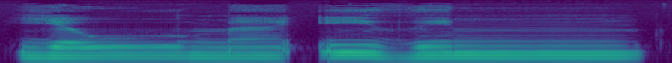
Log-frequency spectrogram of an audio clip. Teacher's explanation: चाहिए क्लियर, यौ मैं ई, यौ मैं ई नहीं होना चाहिए, यहाँ पर हमजा का क्लियर साउंड आना चाहिए क्रिस्प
